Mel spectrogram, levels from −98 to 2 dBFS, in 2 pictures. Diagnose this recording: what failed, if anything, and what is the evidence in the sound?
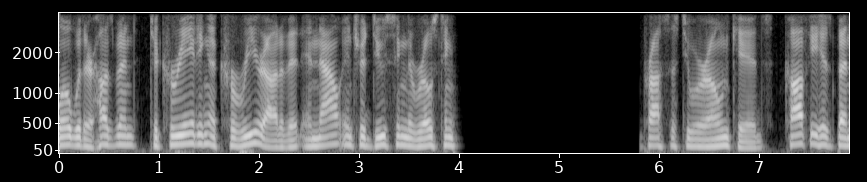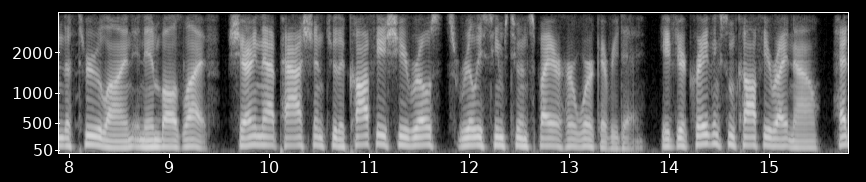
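From 3.94 s to 5.83 s the speech stops dead. A very brief fading continuation of the last sound gives way to about 1.8 s of silence, and then the talker resumes exactly where they left off with nothing skipped. That is a call audio freeze at the network and jitter-buffer stage. Packets were likely held up in transit, the buffer drained, and the receiver's concealment faded out. The late audio was then played intact, adding roughly 1.9 s of delay.

From 13.20 s to the end, the speech sounds rushed, running about 110% of normal speed while the pitch stays put. This is a jitter buffer speed-up in call processing. The buffer was holding more audio than its target, most plausibly the backlog left by the earlier stall. The receiver trimmed short pitch-period-length slices over and over, removing roughly 0.3 s in total. 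The audio stays limited to 4 kHz by the G.711 mu-law call codec throughout.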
